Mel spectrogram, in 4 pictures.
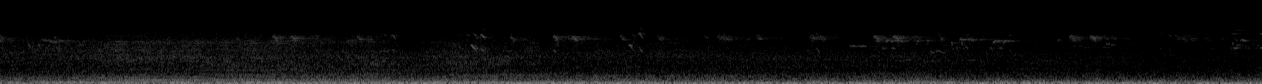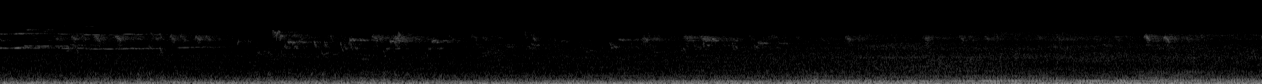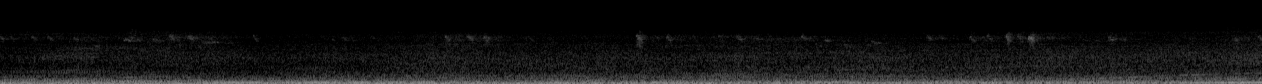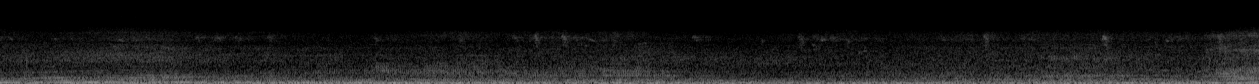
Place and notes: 仁德公園, Zhongli Dist., Taoyuan City - in the Park
in the Park, Birds sound, Traffic sound, Binaural recordings, Sony PCM D100+ Soundman OKM II
Taoyuan City, Taiwan, 29 November, 08:20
